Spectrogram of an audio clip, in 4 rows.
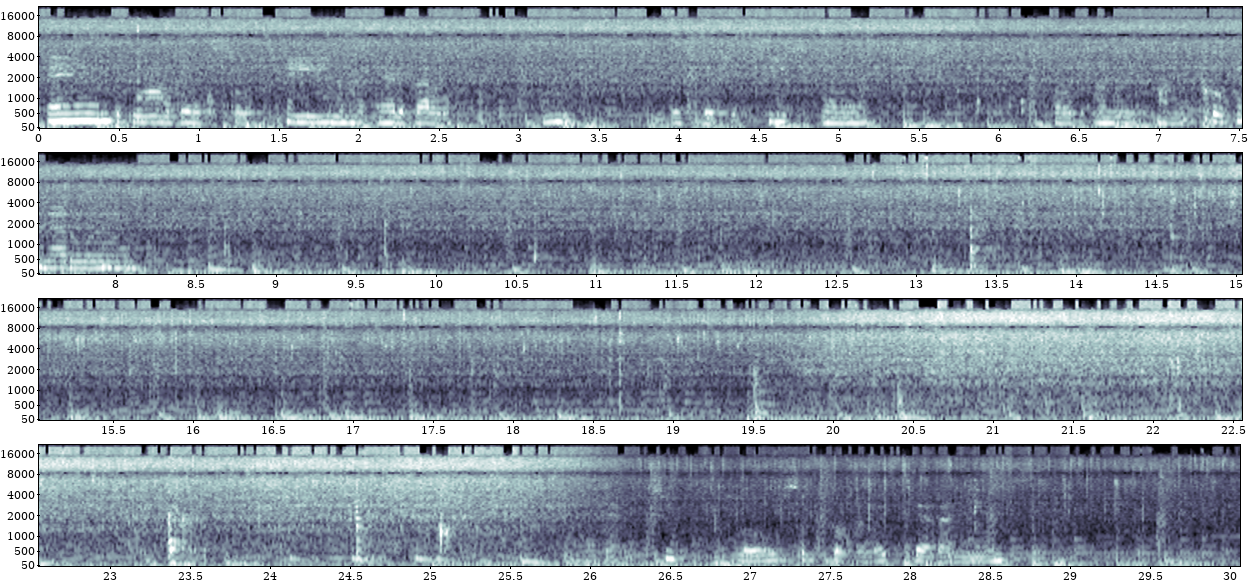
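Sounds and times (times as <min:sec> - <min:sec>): vegetables sizzling in hot oil: 0:00.0 - 0:30.0.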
